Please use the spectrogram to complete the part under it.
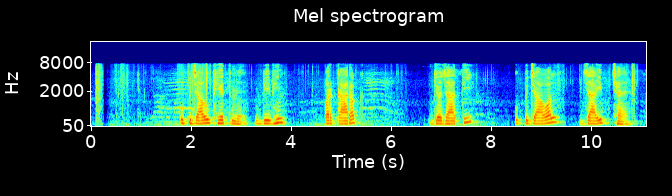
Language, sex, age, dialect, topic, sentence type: Maithili, male, 18-24, Southern/Standard, agriculture, statement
